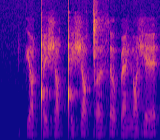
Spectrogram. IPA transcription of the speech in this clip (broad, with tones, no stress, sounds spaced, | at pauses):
kʲ ɑ˩ ǃ ɛ˩ ʃ ɑ˩ ǃ ɪ˩ ʃ ɑ˧˩˧ ǀ ʌ˩ s ʌ˧˩˧ p æ˩ ŋ ɑ˩ ʒ ɛ˧˩˧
